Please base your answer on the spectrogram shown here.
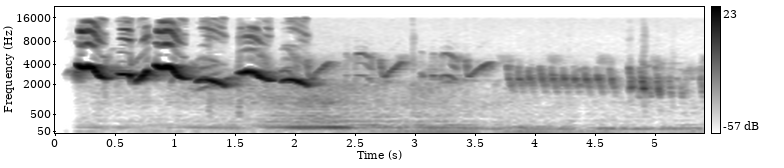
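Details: Caged, tamed Chinese hwamei singing: loud clear slurred whistles swooping down and up, about six phrases in two seconds, then fading into soft fast chattering notes, with low background hum.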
